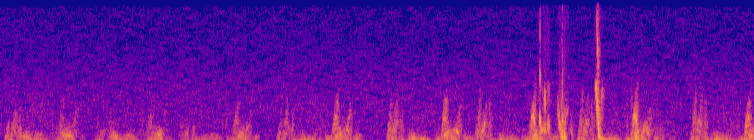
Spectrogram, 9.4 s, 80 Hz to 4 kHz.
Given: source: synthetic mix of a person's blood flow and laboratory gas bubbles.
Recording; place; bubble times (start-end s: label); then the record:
Doppler ultrasound of blood flow; precordium
6.72-6.89 s: bubbles
6.96-7.11 s: bubbles
7.43-7.57 s: bubbles
From the record:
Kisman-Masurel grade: 213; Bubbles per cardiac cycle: several, 3 to 8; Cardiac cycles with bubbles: 1 to 10%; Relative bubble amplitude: loud (0.450 to 0.775); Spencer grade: 1 (occasional bubble signal discernible with the cardiac motion signal, with majority of cardiac periods free of bubbles); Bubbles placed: only in the low amplitude regions of the cardiac cycle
